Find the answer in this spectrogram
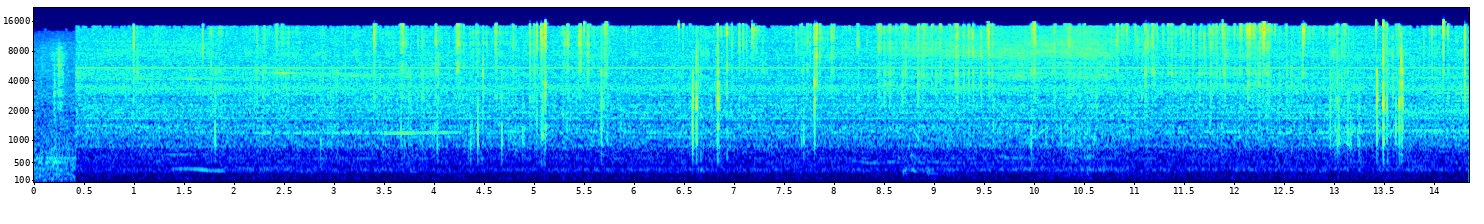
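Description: Faint, scattered clicks and rustles of hands twisting stripped copper wire ends together, over a steady hiss.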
